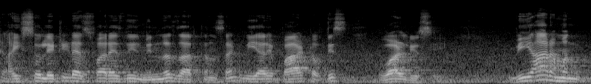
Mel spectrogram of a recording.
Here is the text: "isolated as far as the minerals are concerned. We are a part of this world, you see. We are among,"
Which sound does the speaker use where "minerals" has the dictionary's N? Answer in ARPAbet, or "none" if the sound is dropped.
N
